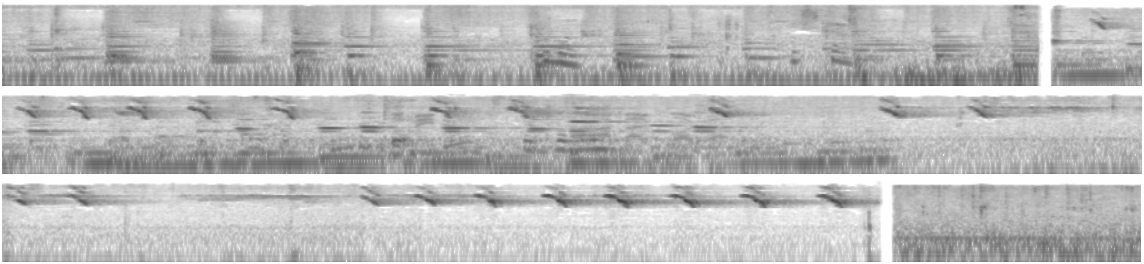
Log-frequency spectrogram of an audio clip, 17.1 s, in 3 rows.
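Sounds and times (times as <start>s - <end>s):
baby chick peeping: 5.3s - 15.8s.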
